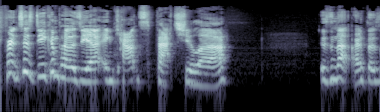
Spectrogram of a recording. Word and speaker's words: Spatula: I mean intercom special it's pronounced spatula this charming go-getter chef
